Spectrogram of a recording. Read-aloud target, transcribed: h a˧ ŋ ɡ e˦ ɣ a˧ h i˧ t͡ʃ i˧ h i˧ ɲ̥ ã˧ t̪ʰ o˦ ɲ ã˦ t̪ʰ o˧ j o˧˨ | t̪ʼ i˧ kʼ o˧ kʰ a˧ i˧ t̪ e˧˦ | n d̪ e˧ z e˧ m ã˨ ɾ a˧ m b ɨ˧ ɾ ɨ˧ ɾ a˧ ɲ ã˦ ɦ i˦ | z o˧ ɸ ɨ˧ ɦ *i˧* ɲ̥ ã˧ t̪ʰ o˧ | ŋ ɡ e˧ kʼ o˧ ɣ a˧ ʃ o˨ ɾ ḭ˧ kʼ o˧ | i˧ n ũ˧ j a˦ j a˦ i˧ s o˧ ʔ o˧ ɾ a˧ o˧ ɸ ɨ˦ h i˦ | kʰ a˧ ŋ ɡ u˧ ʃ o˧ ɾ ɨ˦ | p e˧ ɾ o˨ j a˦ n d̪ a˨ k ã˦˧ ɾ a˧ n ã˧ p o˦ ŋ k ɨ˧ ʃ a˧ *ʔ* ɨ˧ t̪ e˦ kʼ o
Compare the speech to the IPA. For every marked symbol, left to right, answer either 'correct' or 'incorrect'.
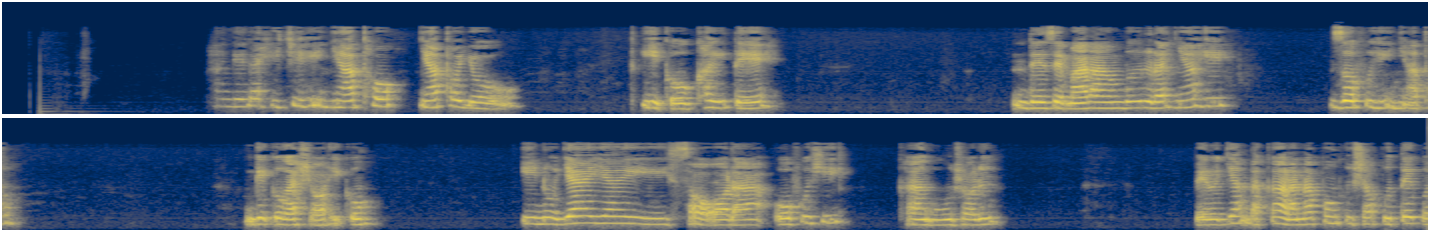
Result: correct, incorrect: p

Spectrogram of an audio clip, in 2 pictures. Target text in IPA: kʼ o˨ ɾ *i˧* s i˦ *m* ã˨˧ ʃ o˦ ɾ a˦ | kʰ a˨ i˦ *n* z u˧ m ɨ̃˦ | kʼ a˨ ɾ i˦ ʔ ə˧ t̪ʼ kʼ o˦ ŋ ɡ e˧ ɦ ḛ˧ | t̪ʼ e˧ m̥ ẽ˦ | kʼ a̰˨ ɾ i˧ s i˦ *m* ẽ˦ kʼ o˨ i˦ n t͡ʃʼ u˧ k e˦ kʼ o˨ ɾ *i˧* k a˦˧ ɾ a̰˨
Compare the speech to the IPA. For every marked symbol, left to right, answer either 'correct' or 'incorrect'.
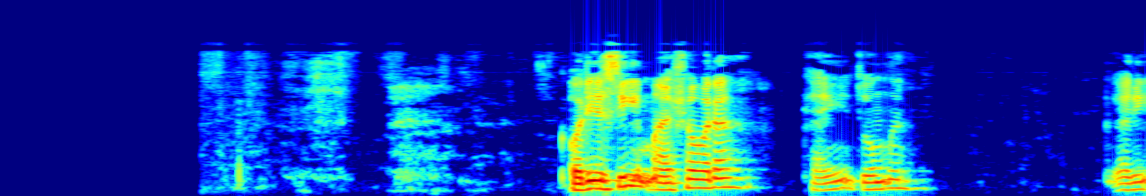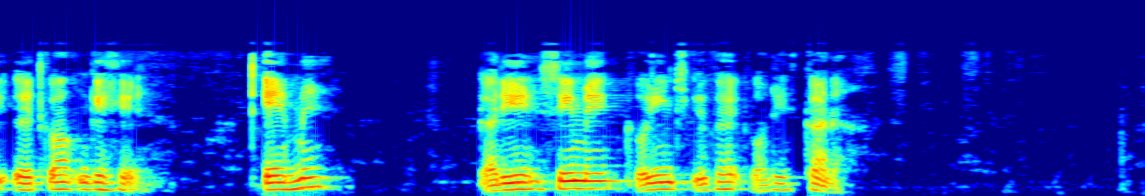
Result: correct, correct, correct, correct, correct

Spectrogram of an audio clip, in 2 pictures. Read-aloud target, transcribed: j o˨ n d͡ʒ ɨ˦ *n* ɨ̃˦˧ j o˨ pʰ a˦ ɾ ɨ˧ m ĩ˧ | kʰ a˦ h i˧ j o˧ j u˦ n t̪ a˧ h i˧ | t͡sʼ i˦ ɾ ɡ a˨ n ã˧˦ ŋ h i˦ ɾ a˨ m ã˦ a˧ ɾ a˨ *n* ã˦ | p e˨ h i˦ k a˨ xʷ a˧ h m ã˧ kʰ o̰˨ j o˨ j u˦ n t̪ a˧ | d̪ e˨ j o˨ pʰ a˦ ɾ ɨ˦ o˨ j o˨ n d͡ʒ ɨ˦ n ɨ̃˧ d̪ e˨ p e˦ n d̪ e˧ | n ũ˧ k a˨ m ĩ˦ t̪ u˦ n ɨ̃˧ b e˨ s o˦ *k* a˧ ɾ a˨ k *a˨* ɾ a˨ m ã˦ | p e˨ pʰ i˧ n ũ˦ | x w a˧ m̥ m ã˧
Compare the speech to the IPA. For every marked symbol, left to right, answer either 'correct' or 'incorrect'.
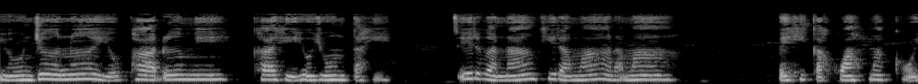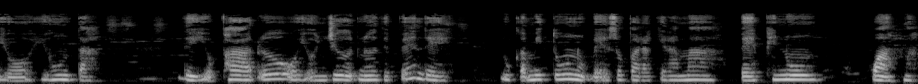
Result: correct, incorrect: m, incorrect: p, incorrect: e˨

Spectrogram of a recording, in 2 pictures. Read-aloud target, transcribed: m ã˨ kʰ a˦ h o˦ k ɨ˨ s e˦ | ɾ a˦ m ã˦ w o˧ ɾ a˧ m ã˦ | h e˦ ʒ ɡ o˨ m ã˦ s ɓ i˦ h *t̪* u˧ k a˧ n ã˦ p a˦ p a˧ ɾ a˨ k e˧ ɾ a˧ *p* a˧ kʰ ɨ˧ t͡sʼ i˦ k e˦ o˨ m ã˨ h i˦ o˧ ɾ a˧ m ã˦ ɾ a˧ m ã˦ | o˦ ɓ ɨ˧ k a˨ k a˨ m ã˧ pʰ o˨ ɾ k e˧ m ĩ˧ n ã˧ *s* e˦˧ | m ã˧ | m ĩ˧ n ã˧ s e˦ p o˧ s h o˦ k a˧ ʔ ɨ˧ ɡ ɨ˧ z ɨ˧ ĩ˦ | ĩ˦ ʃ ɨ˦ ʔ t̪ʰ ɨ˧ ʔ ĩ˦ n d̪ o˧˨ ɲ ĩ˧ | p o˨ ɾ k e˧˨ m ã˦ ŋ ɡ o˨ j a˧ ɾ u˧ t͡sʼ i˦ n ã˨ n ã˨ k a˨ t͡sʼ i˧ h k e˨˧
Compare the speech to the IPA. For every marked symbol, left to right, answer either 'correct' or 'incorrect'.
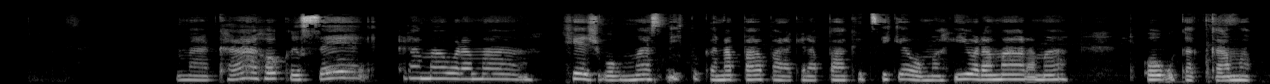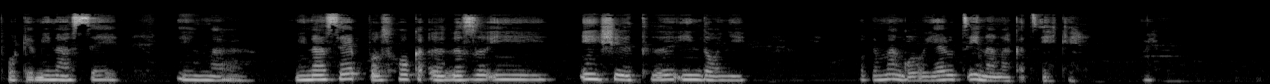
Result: correct, correct, correct

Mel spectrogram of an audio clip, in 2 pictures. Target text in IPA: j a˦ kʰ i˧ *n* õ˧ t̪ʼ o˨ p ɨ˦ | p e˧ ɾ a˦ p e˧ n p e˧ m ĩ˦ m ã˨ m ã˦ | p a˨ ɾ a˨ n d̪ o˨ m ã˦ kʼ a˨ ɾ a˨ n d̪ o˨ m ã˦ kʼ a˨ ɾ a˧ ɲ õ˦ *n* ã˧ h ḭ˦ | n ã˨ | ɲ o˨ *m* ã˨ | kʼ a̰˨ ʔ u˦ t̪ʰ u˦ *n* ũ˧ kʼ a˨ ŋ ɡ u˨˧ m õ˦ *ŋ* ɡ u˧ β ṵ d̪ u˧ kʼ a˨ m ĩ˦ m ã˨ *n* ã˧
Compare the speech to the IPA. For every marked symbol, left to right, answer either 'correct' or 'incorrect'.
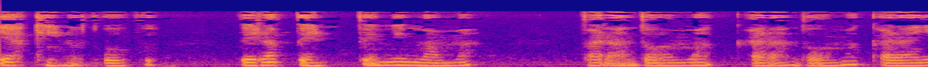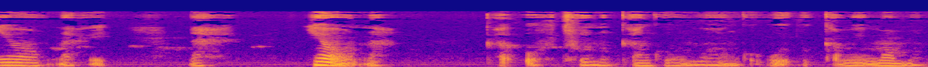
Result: correct, correct, incorrect: n, correct, correct, incorrect: m

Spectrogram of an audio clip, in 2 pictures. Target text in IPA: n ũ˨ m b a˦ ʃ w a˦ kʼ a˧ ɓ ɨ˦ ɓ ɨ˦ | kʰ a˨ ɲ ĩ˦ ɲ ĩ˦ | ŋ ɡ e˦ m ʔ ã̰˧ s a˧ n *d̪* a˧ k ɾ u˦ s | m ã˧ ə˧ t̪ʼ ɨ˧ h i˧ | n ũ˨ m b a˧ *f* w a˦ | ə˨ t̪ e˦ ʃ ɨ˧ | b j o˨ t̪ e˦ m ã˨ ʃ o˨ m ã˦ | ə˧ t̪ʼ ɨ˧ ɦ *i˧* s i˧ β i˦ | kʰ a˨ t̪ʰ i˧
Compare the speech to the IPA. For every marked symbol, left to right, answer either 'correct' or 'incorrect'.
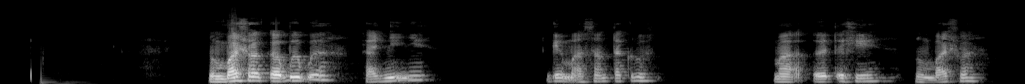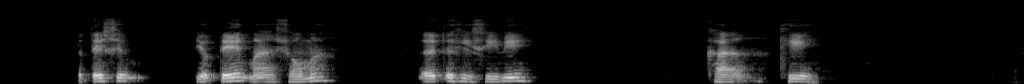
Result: incorrect: t̪, incorrect: ʃ, correct

